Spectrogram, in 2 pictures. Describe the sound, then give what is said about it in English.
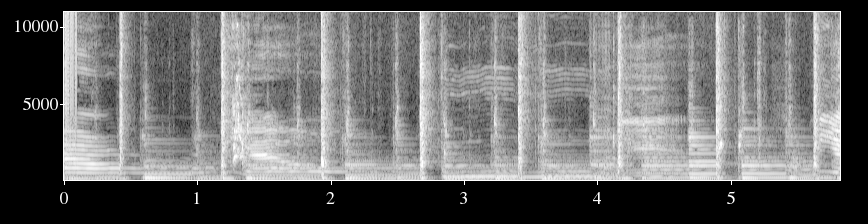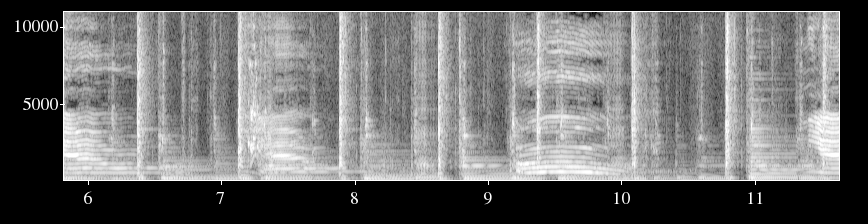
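A voice imitates cat meows in a silly song, with several drawn-out, bending mews sung over a steady, loud musical backing that keeps a regular beat throughout. “I liked your cat sound effects.”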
